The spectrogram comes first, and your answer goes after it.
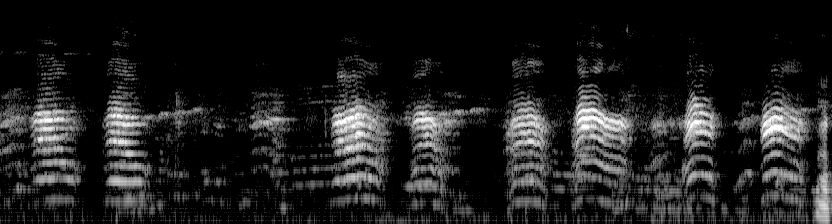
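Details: Male domestic cat in heat, having just mated, calling for a female: a series of drawn-out, harmonic meows repeated roughly every one to two seconds, some rising then falling, with brief quiet gaps between.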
